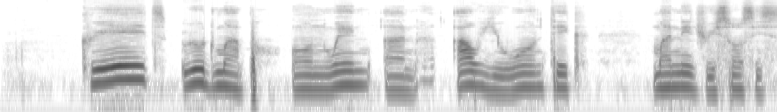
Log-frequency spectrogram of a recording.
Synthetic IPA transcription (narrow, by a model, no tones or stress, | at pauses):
kʰɹietɹodmap | ɔ̃nwɛ̃nãnhawjuwɔ̃ntʰek | maned͡ʒɹisɔsis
